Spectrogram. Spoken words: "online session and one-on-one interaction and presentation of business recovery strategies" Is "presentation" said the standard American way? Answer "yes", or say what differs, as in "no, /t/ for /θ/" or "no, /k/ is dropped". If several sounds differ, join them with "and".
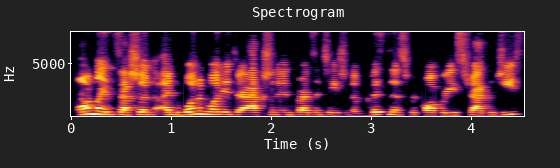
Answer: yes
